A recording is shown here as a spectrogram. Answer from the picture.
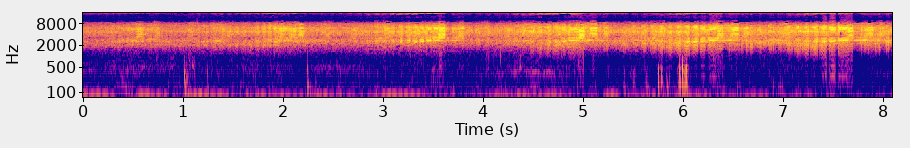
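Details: Cricket chorus as a bright, shimmering high buzz that swells and ebbs in loudness, with scattered soft low clicks in the background.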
